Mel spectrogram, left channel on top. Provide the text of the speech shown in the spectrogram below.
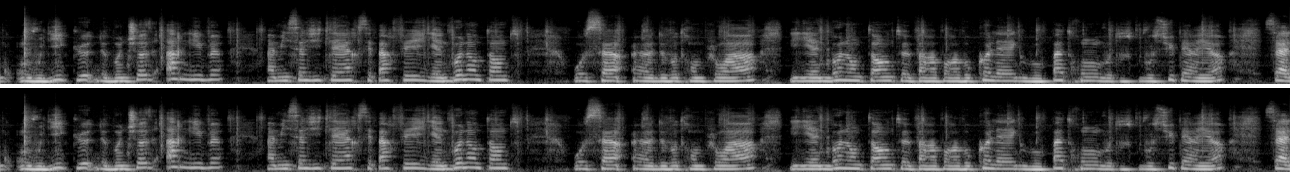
on vous dit que de bonnes choses arrivent. Amis Sagittaire, c'est parfait. Il y a une bonne entente au sein de votre emploi. Il y a une bonne entente par rapport à vos collègues, vos patrons, vos supérieurs. Ça a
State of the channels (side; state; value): both; identical; correlation 1.00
